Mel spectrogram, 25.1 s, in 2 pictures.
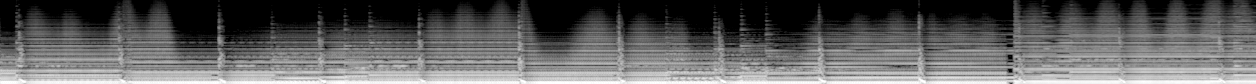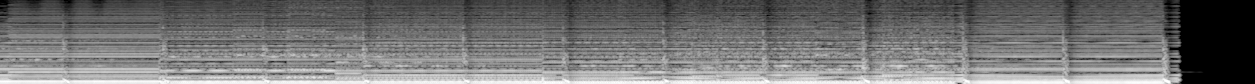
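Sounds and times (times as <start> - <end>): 
mini dubstep remix: 0.1 - 24.4.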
